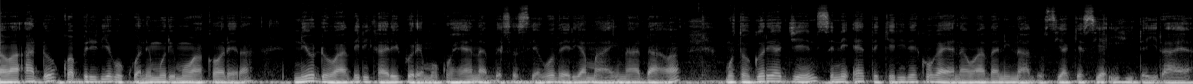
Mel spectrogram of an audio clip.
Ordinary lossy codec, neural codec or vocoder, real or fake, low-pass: none; vocoder, 44.1 kHz, 128 mel bands every 256 samples, BigVGAN v2; fake; 19.8 kHz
